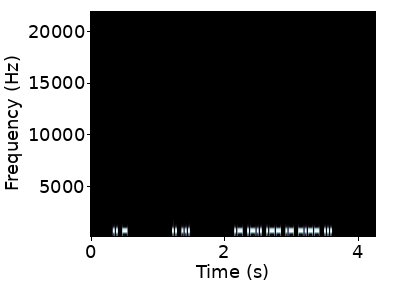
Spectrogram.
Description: Morse code, heard as a keyed tone, about 45 wpm, 700 Hz. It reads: IT IS ALWAYS
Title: 4x Word-Spacing - Sentences from Top 300 Words - 50wpm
